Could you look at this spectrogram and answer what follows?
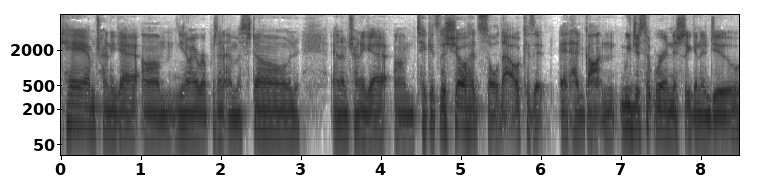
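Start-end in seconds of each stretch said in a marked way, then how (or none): none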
